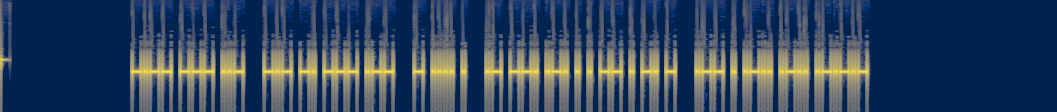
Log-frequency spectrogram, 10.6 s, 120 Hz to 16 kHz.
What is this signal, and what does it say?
Morse code, heard as a keyed tone, about 40 wpm, 700 Hz. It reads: YOU KNOW THE AGREEMENT WELL.
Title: Sentences from Top 1500 Words 40wpm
